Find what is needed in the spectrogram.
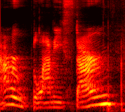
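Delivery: put-on slow, loud Australian accent; hammed-up Australian exclamation. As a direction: stretch it out like an Australian. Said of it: "Very Australian there".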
